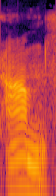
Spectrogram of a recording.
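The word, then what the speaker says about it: alms: शे दोएस आर्म्स इस mail silent होगा उच्चारण में बोलेंगे आम इसका अर्थ है निर्धनों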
